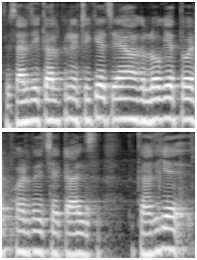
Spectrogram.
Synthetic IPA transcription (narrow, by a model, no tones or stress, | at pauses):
t̪ɔsəɾd͡ʒikəlkniʈʰikɛt͡ʃʰɛəɦãkeloɡet̪oɾpʰəɾt̪ɛt͡ʃʰɛʈad͡ʒs | t̪ɔkəɦəlije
